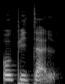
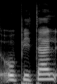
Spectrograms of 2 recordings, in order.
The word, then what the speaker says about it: hôpital: For example, you don't say le hôpital because hôpital is starting with a silent H.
